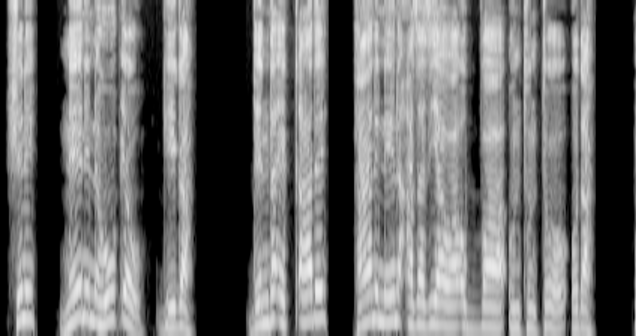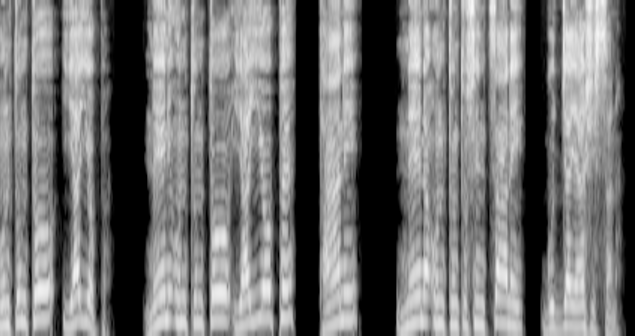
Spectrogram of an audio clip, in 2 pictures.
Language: Dawro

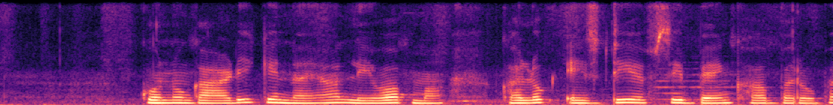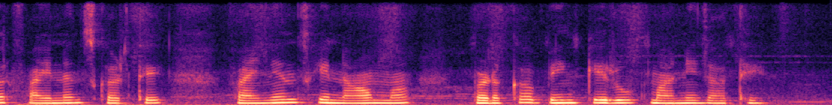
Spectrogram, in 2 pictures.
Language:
Chhattisgarhi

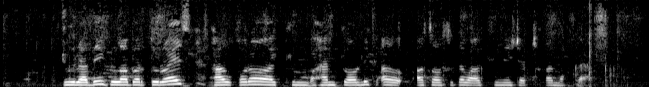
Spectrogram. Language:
Uzbek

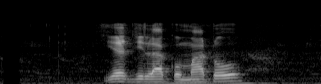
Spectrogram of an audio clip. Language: Nepali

